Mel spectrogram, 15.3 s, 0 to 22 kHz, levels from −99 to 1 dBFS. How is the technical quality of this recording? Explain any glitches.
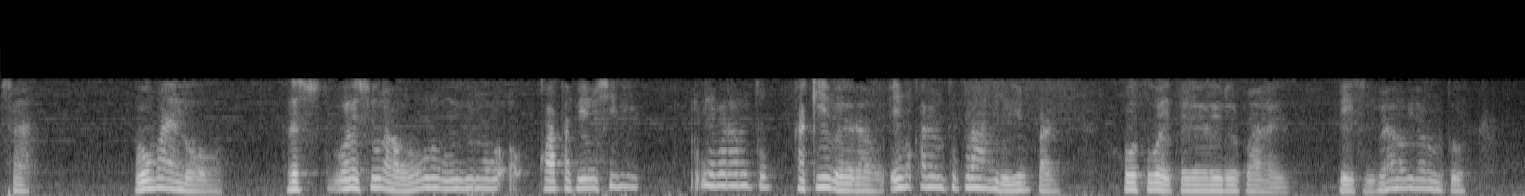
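Not great: the speech has clearly audible codec damage from start to finish. MP3 compression is the likely cause. Everything above about 4.1 kHz is gone, so s sounds lose their edge, and the rest turns watery and swirly. At a very low bitrate, around 23 kbps, the encoder cuts the treble and lets weak frequency components flicker on and off between frames.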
